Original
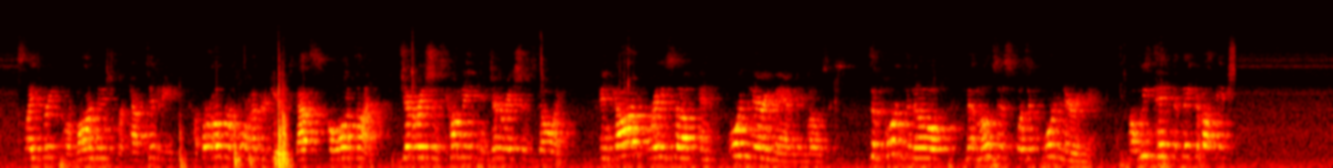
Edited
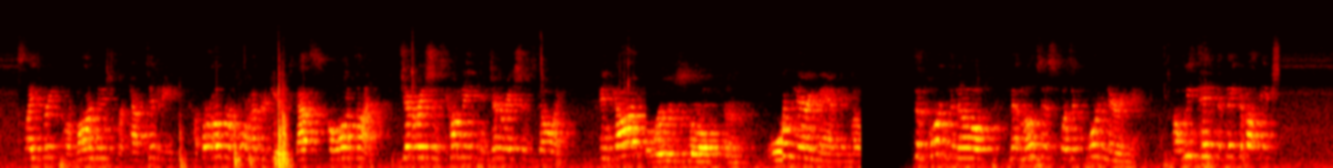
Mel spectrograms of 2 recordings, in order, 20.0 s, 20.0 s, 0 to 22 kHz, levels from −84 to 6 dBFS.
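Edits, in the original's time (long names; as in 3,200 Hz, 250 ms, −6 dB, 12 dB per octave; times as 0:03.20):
0:09.69–0:11.09: play speed 68%
0:12.26–0:13.14: fade in exponential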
